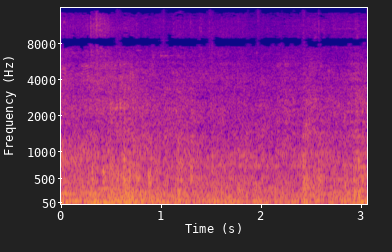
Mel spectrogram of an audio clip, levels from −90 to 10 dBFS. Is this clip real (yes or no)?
yes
